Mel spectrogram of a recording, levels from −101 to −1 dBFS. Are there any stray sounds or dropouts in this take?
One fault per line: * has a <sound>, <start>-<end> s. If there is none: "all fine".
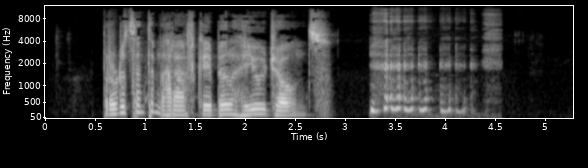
* has a laugh, 3.2-4.6 s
